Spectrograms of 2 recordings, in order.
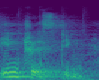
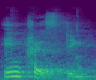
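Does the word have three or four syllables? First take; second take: three; three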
